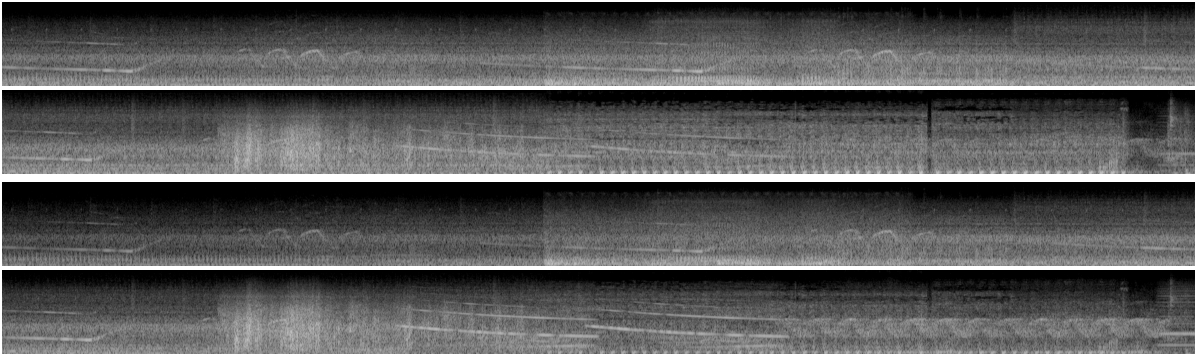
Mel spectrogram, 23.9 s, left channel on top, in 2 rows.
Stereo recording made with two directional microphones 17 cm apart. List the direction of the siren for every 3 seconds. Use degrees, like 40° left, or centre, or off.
60° left, 50° left, 30° left, 10° left, 10° right, 30° right, 40° right, 50° right.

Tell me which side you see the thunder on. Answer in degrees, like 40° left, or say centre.
centre.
